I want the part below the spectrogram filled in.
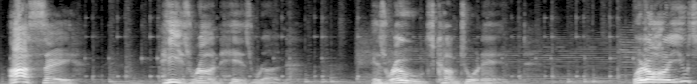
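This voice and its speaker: Booming and gruff, a man puts on a character voice pitched fairly high, with very wide pitch swings, big swings in loudness and a very slow pace over faint music in the background. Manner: commanding.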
